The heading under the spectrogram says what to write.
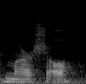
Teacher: TI has the SH sound, and the letter A just says a schwa, or it's very, very reduced. So martial, you're going to think about this vowel just barely being there, martial.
